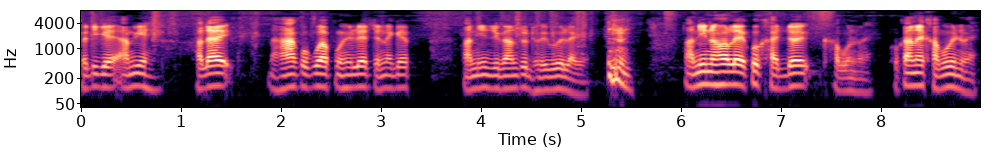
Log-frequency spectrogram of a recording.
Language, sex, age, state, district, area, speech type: Assamese, male, 60+, Assam, Lakhimpur, urban, spontaneous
